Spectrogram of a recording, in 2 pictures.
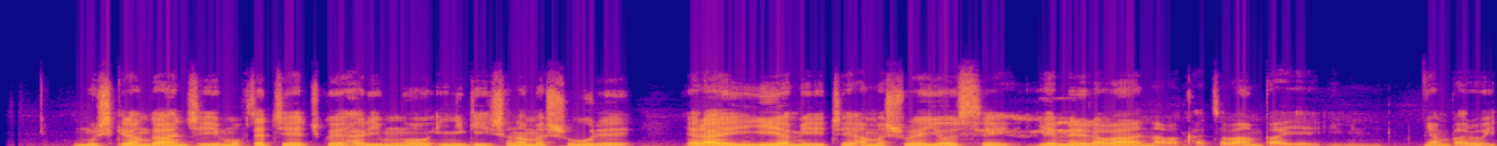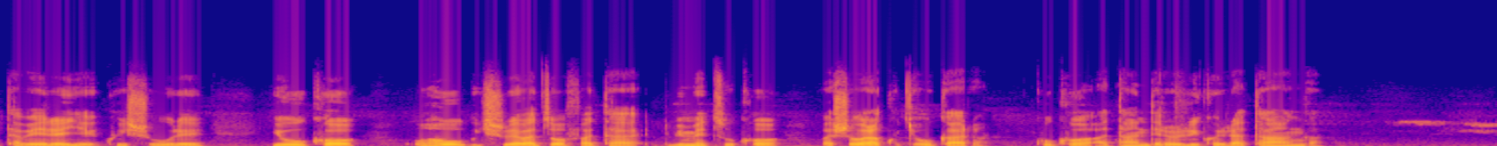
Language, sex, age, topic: Rundi, male, 18-24, education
